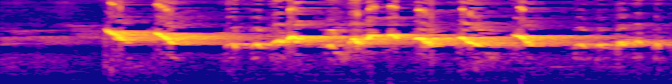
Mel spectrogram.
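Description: A Sooty-headed Bulbul sings a continuous, rapid chattering warble of high, slurred notes running unbroken for about three seconds. No other sounds are heard.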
